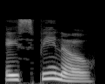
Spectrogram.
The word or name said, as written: espino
